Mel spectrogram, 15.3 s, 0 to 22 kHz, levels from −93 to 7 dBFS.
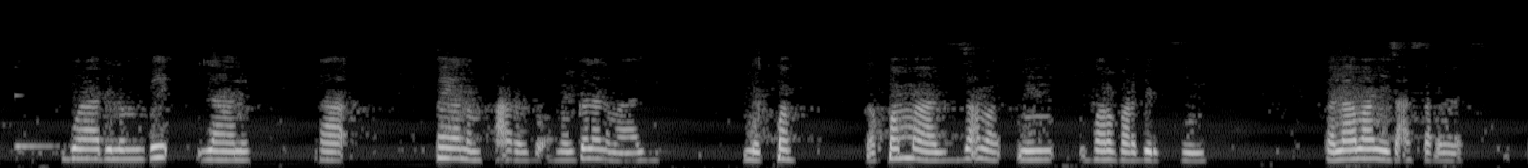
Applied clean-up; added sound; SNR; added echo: classical method spectral subtraction.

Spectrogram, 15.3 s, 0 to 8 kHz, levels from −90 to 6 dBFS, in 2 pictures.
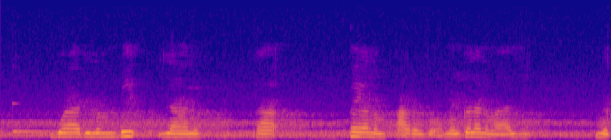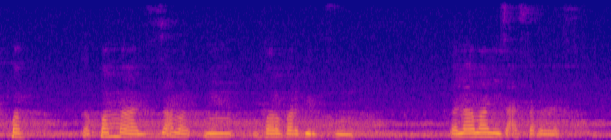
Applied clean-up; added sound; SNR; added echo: none; Marimba, xylophone; 18 dB; none.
